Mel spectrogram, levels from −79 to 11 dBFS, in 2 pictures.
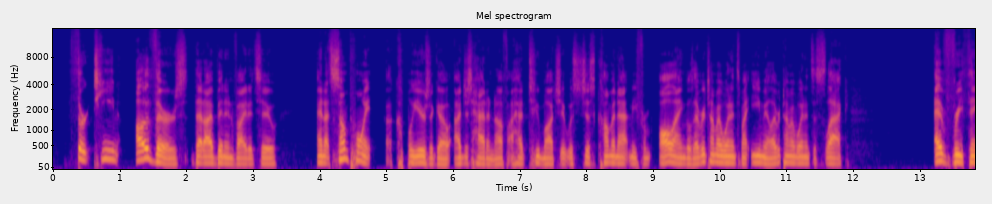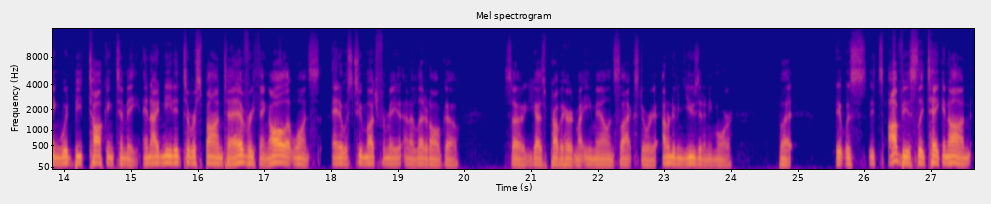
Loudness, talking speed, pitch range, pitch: -19 LUFS, 215 wpm, 105-125 Hz, 115 Hz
